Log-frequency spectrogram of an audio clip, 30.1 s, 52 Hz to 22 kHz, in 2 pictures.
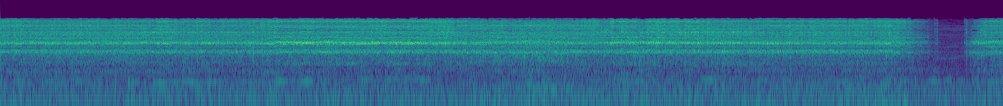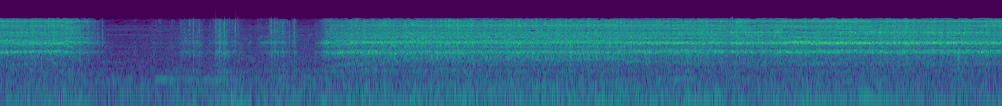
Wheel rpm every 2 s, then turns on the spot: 160, 160, 160, 160, 160, 160, 120, 80, 20, 20, 130, 160, 160, 160, 160.
none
